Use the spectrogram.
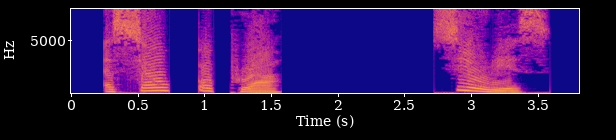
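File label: "soap opera", British English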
